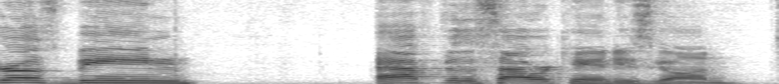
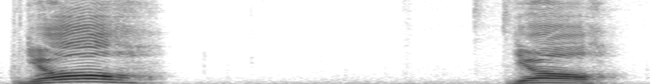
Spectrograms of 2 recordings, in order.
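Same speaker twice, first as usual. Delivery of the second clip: calling out to chat; 7 dB louder than usual. Real, not acted.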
